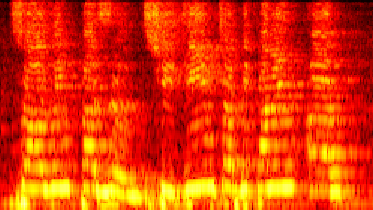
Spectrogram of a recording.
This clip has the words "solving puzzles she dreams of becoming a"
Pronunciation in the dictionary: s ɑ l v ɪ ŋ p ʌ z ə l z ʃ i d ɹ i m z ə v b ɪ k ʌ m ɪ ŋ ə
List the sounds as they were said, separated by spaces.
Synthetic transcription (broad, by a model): s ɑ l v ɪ ŋ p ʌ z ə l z ʃ i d i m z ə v b ɪ k ʌ m ɪ ŋ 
